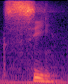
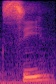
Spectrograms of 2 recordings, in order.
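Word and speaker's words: ξῖ: como em grego, e a pronúncia dela é como se fosse um X, né, em táxi, tá? Como se fosse um X em táxi.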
